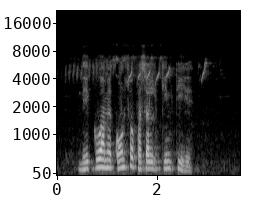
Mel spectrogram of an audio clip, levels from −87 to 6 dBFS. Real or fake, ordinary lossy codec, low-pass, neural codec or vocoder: real; Opus, 24 kbps; 7.2 kHz; none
